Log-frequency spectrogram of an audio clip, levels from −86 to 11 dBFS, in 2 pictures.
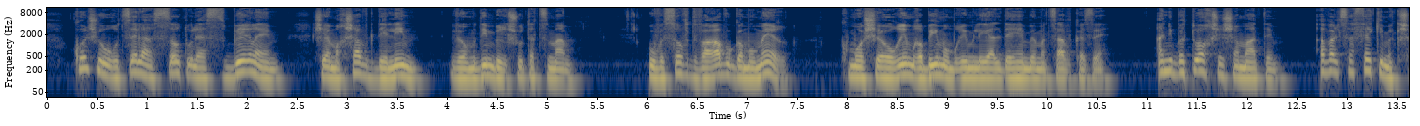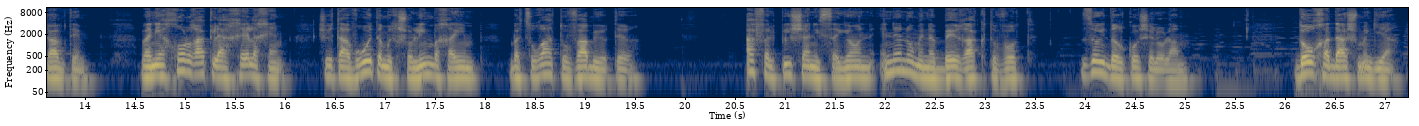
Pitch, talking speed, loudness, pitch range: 120 Hz, 130 wpm, -21 LUFS, 110-140 Hz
